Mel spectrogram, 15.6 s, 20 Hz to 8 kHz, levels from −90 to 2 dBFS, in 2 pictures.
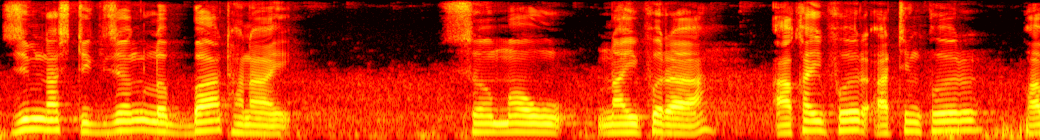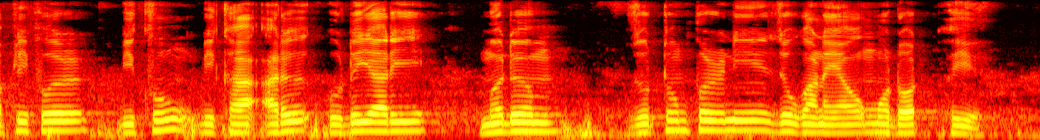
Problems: constant background noise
